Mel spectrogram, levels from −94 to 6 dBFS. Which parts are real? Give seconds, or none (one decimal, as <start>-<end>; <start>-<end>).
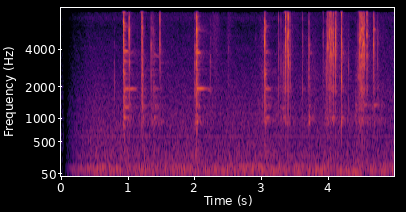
0.0-5.0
